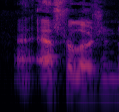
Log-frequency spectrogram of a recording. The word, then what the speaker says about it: Astrologian: I know I just mispronounced that. – Astrologian, no, that's right.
